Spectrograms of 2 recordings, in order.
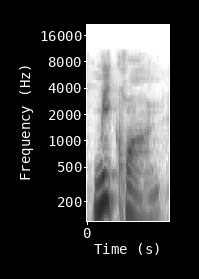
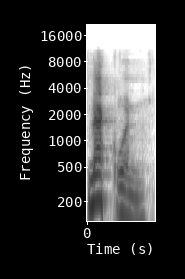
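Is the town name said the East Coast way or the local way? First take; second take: East Coast; local. First: The name is said the way an outsider would guess. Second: The name is said the way locals say it. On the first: An outsider guesses it from similar place names. The speaker calls it wrong. "an East Coast person maybe used to uh, Algonquian Indian naming taxonomy might say" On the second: This is how it is said where the town is. The speaker calls it right. "it's Mequon apparently out there in Wisconsin"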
